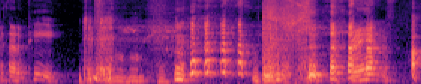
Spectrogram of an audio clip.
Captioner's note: laughing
